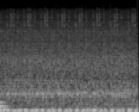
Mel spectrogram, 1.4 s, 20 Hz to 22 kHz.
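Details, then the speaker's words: 2005 Jeep Grand Cherokee Hemi idling with a steady, even thrum and no misses after a cold no-start worked around by jumping the starter relay; fires up every time with the key once turning, warm starts fine. "once I go in there and put the key in there fires up every single time"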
